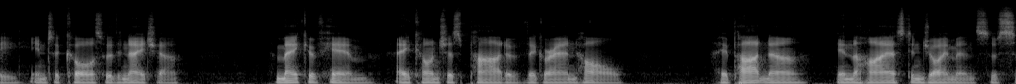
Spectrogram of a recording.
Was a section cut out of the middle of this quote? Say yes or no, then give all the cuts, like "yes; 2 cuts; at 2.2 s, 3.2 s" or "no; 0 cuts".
no; 0 cuts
